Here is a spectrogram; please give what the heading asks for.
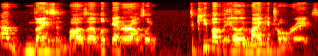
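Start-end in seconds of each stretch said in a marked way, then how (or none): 2.4-4.0 put-on dead-serious, dry deadpan delivery. At a bar, answering a girl's question: retelling a deadpan line. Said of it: "It's a deadpan".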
